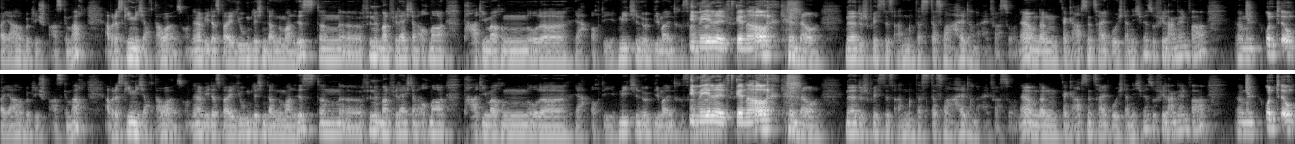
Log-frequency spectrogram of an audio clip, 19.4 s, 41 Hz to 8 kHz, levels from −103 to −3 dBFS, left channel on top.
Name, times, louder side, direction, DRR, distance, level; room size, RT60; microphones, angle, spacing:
voice 1, 0.0-10.6 11.8-18.9, left 1 dB, 45° left, 0.8 m, -33 dB
voice 2, 10.3-11.9 19.0-19.4, right 1 dB, 20° right, 0.4 m, -20 dB
4.2 x 3.2 x 3.8 m
head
